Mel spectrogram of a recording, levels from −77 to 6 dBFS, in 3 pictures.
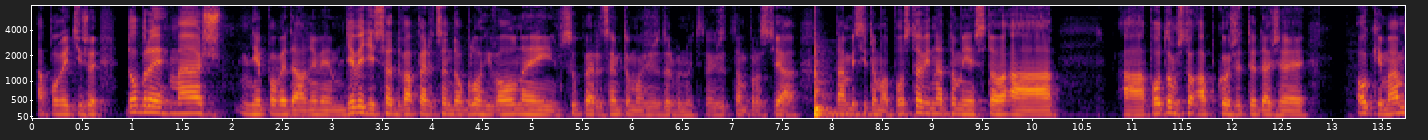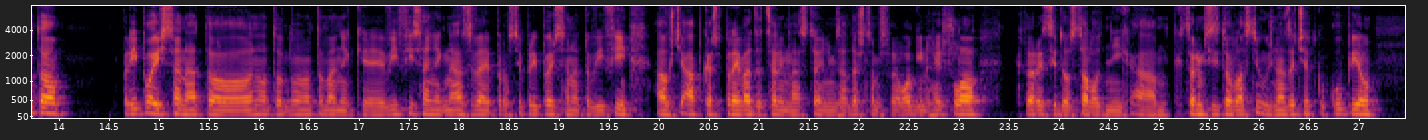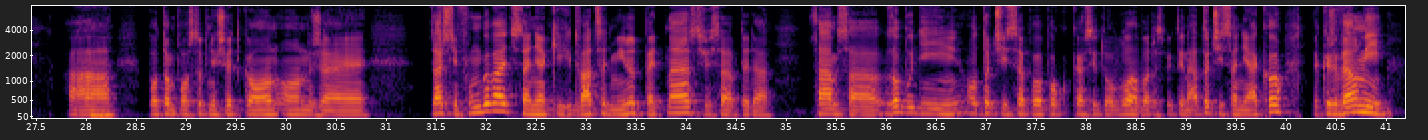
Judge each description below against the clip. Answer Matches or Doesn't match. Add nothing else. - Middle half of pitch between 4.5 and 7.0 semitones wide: Doesn't match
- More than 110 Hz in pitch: Matches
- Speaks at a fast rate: Matches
